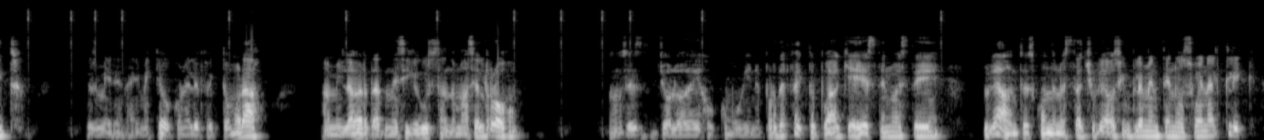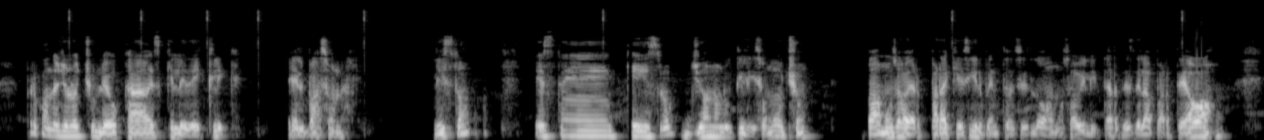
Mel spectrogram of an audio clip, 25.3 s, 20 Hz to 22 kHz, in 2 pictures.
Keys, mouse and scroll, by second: 4.4 click, 5.6 click, 6.0 click, 6.2 click, 6.4 click, 9.5 click, 10.1 click, 10.5 click, 10.9 click, 11.4 click, 11.8 click, 12.9 click, 13.2 click, 24.4 click.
